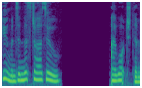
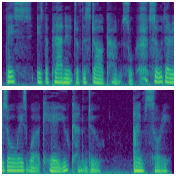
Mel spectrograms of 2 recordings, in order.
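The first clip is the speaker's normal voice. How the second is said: put-on lower, grave old man voice; a sorry old man breaking bad news; 7 semitones lower than usual. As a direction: lower apologetic elder. Old man speaks again.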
